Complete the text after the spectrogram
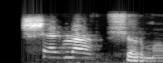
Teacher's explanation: जब शर्मा बोलेंगे तो उस समय हमारी जीभ कहां जाकर के लगेगी? शुरू में उसी तालु पर जाकर के लगेगी। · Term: तालव्य शकार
